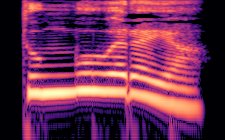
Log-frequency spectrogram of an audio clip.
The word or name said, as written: ತುಂಬುವರಯ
